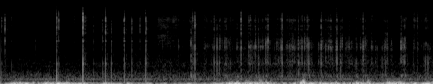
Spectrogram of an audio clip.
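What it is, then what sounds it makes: Bar of soap being scratched. Long fingernails rapidly tap and scratch a solid green bar of soap held in the hands. It makes quick, dry clicks and crisp scratchy strokes over a low, muffled rumble, with a faint steady hum underneath.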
